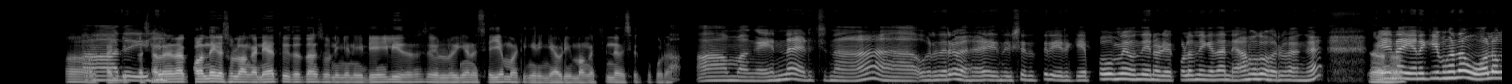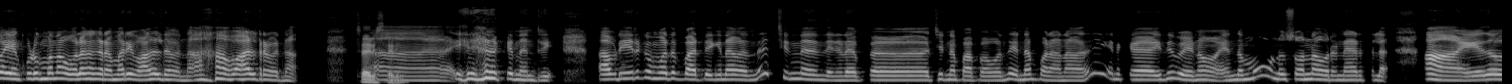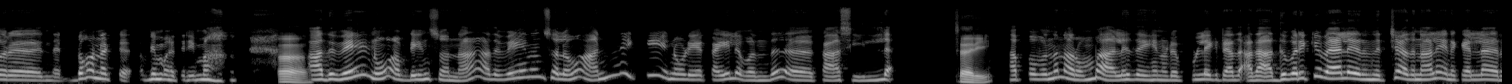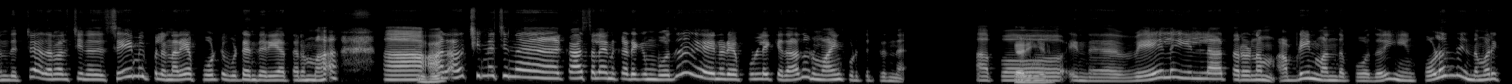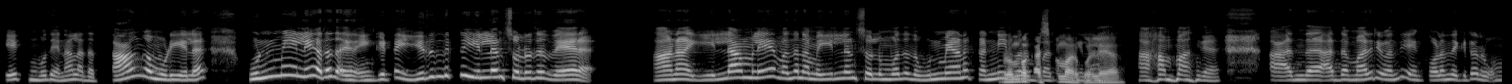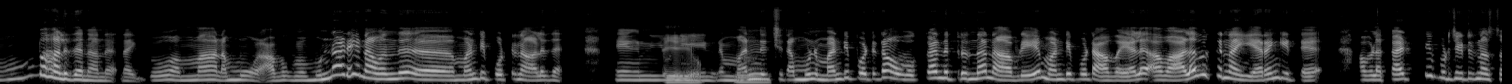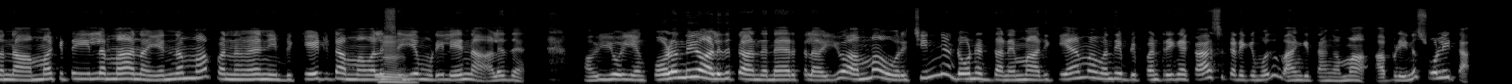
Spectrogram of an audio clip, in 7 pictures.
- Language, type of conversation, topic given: Tamil, podcast, குழந்தைகளிடம் நம்பிக்கை நீங்காமல் இருக்க எப்படி கற்றுக்கொடுப்பது?
- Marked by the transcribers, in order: chuckle; "நீங்க" said as "நீ"; drawn out: "ஆயிடுச்சுன்னா"; laughing while speaking: "ஒரு தடவ இந்த விஷயத்த திரு … வந்து சின்ன என்னோடய"; in English: "டோனட்"; laughing while speaking: "அப்படிம்பாங்க தெரியுமா?"; laughing while speaking: "தெரியாத்தனமா"; drawn out: "அப்போ"; laughing while speaking: "ஆமாங்க"; drawn out: "ரொம்ப"; "ஐயோ" said as "நைகோ"; drawn out: "வந்து"; other background noise; put-on voice: "அம்மாகிட்ட இல்லம்மா, நான் என்னம்மா பண்ணுவேன். நீ இப்படி கேட்டுட்டு அம்மாவால செய்ய முடியலையே!"; in English: "டோனட்"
